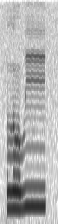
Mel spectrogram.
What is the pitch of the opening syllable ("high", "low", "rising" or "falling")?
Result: low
